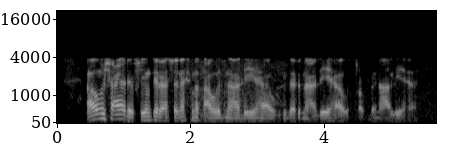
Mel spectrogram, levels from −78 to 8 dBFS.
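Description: Throughout, the speech runs through the iLBC codec: nothing above 4 kHz survives, and the voice has a plainly rough, synthetic edge, which fits the 30 ms, 13.33 kbps mode rather than simple band-limiting. Noise suppressor artifacts are also constant: the background is pulled down by about 17 dB between words and swells back under them.

From 1.59 to 1.62 s one lost iLBC frame, about 30 ms, is filled with a repeated pitch cycle. It sounds like a brief buzzy held vowel, and the voice recovers at once with no smearing afterward.

At about 2 s the room noise jumps by about 25 dB. From 1.98 to 3.36 s the noise suppressor is catching up: at first it cuts only about 8 dB, so the noise comes through strongly, then it sinks over roughly 1.4 s. That gradual fall separates it from the constant suppression.

Speech cut by the noise suppressor follows at 3.39–3.7 s (about 10 dB), 4.46–4.83 s (about 15 dB) and 5.0–5.39 s (about 10 dB). 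In each, short stretches of speech are swallowed along with the background. Unlike the frame loss, these sound faint rather than buzzy.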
